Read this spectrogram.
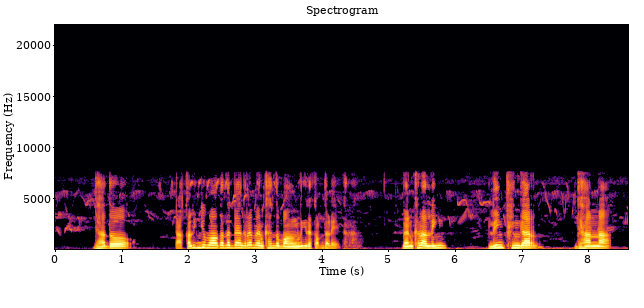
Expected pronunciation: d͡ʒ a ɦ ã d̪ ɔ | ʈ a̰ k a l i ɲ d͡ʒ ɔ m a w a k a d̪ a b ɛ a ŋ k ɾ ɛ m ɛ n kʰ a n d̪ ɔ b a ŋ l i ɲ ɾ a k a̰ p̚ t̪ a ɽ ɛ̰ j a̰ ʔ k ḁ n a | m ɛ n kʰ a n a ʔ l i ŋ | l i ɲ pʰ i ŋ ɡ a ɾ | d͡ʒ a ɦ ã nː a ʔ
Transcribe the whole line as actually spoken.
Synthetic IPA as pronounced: d͡ʒ a ɦ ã d̪ ɔ | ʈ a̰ k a l i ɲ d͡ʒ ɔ m a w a k a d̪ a b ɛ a ŋ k ɾ ɛ m ɛ n kʰ a n d̪ ɔ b a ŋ l i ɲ ɾ a k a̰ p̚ d̪ a ɽ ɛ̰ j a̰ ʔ k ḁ n a | m ɛ n kʰ a n a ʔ l i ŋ | l i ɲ pʰ i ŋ ɡ a ɾ | d͡ʒ a ɦ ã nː a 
